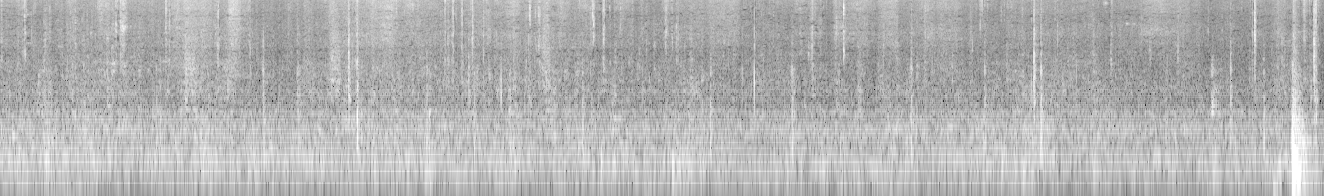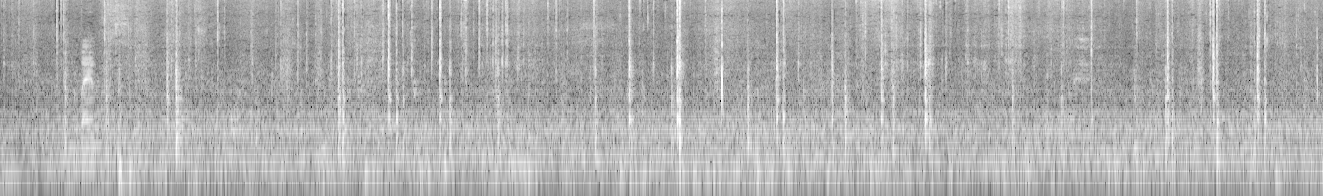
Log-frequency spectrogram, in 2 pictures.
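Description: Inside a Nissan X-Trail driving slowly off-road over rough, hummocky grassland: a steady low cabin rumble with frequent small knocks and rattles as the car bumps over the ground. One loud thump comes about halfway through.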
